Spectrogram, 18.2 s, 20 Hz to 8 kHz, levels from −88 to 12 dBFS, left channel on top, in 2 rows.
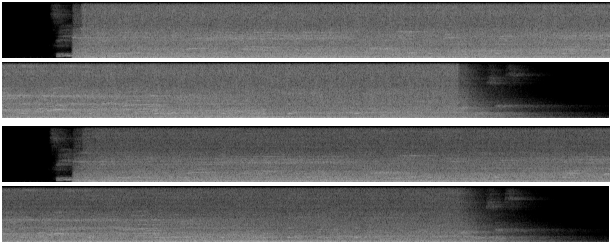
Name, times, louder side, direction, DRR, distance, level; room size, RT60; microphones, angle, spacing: voice 1, 0.7-3.1 3.6-6.1 6.5-9.3 9.6-14.3 14.7-16.9, equal, 40° right, -7 dB, 1.9 m, -38 dB
sound 1, 1.0-16.1, left 2 dB, 65° left, 1.2 m, -24 dB
sound 2, 1.2-16.0, left 7 dB, 90° left, 0.9 m, -30 dB
sound 3, 6.4-6.5 7.4-7.5 8.4-8.6 9.4-9.5 10.4-10.6 11.4-11.5 12.4-12.6 13.4-13.5 14.4-14.6, left 3 dB, 15° left, 0.5 m, -29 dB
11.0 x 6.6 x 8.1 m, 2.4 s
head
